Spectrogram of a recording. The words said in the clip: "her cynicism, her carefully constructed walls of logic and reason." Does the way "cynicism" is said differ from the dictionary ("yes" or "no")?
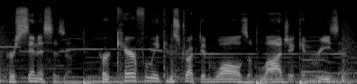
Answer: no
